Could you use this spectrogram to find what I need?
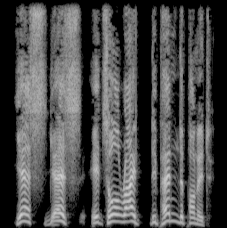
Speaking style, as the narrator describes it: cried the sailors

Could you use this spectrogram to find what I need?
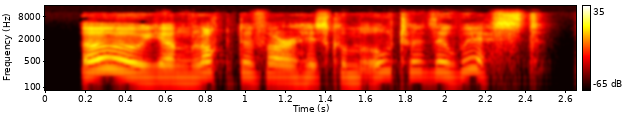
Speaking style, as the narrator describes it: warbled McLean merrily

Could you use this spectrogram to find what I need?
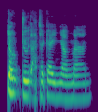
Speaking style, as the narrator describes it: she exclaimed sharply

